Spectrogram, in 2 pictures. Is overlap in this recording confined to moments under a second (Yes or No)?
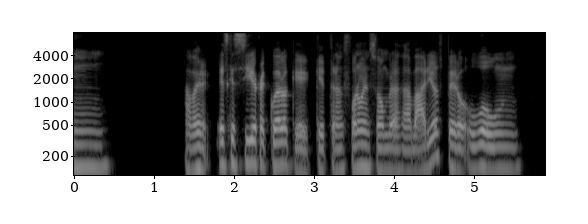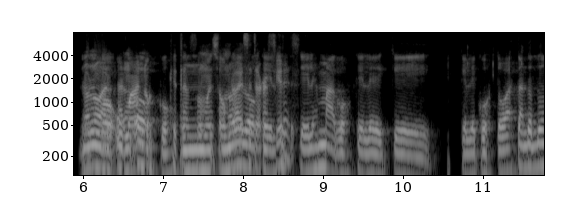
No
